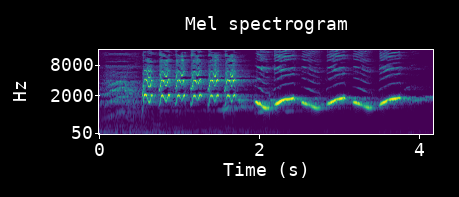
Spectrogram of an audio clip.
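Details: Singing Hwamei, kept as a cage bird: six quick repeated upward-flicked notes open the phrase, then a loud undulating whistle loops up and down several times.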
